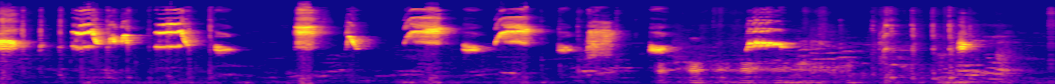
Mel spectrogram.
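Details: Tame, actively singing Asian pied starling delivering a long run of loud, rasping and whistled phrases in quick bursts, some notes sliding, with only brief pauses between them.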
